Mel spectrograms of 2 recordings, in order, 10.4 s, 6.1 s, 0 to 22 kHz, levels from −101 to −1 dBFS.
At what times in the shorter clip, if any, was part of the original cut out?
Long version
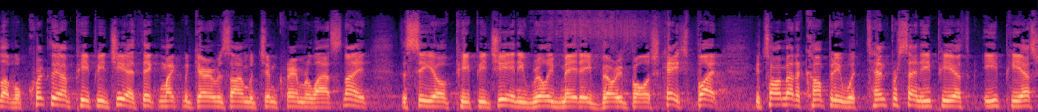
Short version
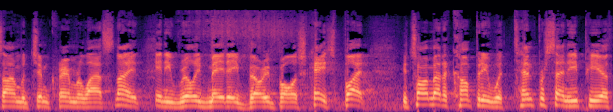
0:01.6

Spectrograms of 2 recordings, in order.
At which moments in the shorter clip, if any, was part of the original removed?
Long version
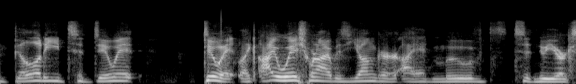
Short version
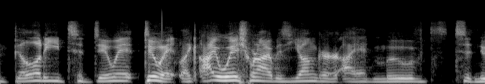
0:01.4

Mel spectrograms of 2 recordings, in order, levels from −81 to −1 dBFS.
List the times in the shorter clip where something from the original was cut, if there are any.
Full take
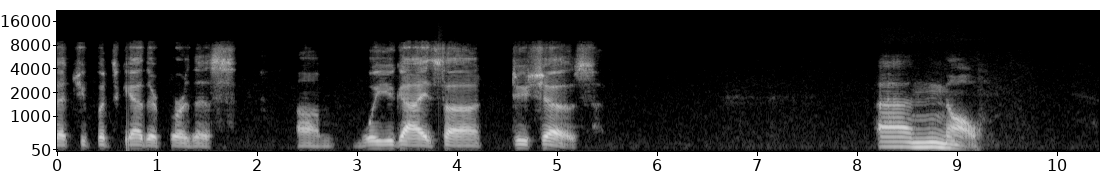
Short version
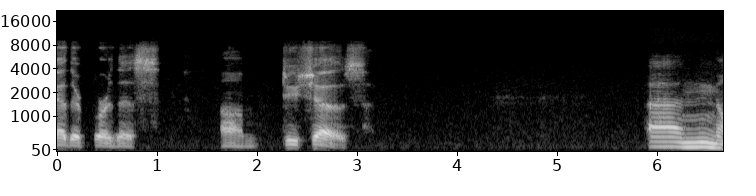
0:02.2

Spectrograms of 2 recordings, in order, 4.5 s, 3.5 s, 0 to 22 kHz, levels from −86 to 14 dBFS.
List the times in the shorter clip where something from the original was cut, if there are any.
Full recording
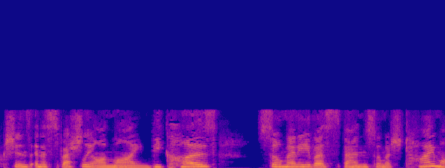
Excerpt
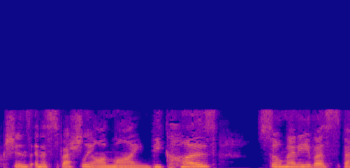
none

